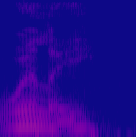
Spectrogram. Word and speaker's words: Willie: My name is Ron Willie, two L's. One L, by the rules of English, would be pronounced Wiley, so in case you wondered.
